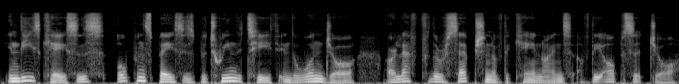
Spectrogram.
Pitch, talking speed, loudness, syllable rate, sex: 110 Hz, 210 wpm, -19 LUFS, 6.0 syllables/s, male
